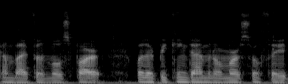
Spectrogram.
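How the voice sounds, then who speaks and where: A man mumbling at a fairly quick pace. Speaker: metal music YouTuber. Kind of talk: casual vlog monologue. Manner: monotone.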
